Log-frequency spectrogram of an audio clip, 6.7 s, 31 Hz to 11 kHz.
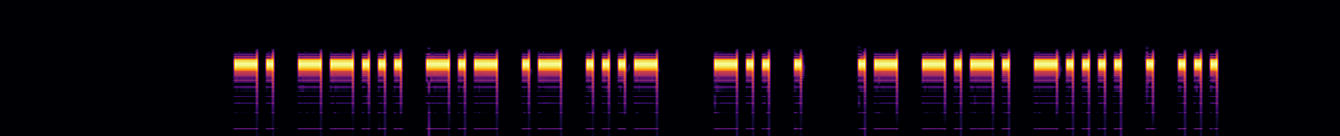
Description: Morse code, heard as a keyed tone, about 30 wpm, 700 Hz. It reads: N7KAV DE AC6ES
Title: USA Callsign DE Callsign - 5 Characters - 30wpm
